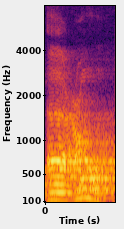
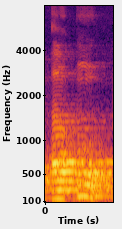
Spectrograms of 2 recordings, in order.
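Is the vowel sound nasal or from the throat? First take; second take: throat; nasal. First: The sound comes from the throat, not nasal. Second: The sound passes through the nose, nasal. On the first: The speaker calls it right. "Suaranya dari sini. Tekanan yang datang dari tenggorokan sebelah tengah" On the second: The speaker calls it wrong.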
